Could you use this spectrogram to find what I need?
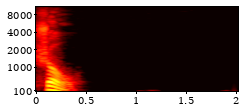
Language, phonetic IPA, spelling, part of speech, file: Russian, [ˈʂoʊ], шоу, noun, Ru-шоу.ogg
- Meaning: show (entertainment)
